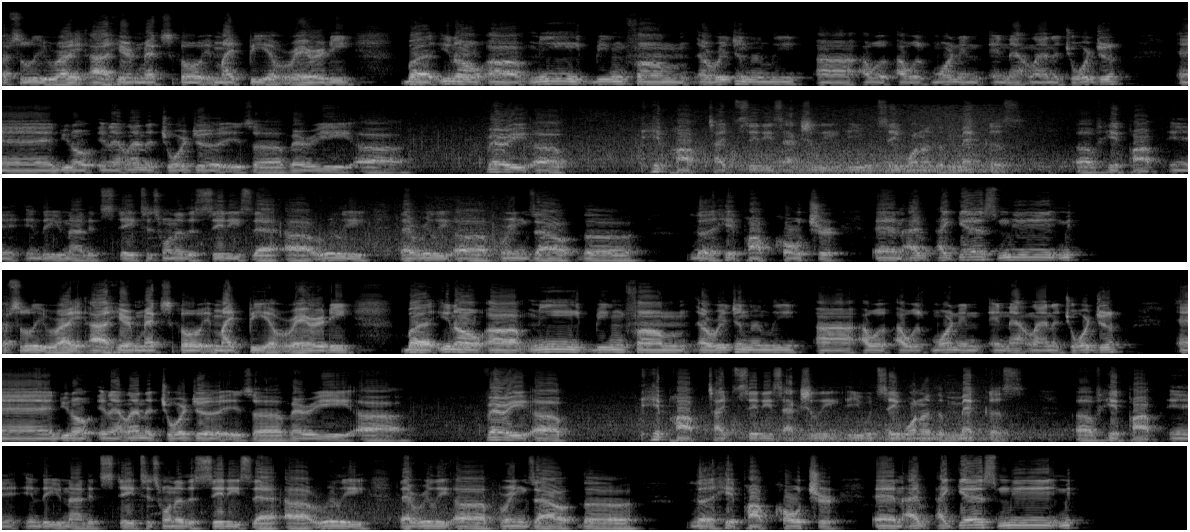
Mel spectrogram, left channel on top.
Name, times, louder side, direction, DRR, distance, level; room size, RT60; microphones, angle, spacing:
voice 1, 0.0-11.2 11.4-15.9 16.7-17.5 18.2-22.1 22.6-30.0 30.6-34.4, right 2 dB, 30° right, 8 dB, 0.6 m, -29 dB
sound 1, 13.4-28.8, left 3 dB, 30° left, 0.7 m, -44 dB
6.4 x 6.2 x 3.0 m, 0.38 s
head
